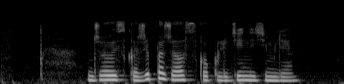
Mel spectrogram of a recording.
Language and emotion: Russian, neutral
